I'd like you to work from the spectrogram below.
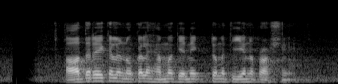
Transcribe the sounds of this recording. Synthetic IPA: aːd̪ɐɾeːkɐlɐnokɐlɐɦæməkenek̚ʈːɐmət̪ijɐnɐprɐʂnɐjḛ

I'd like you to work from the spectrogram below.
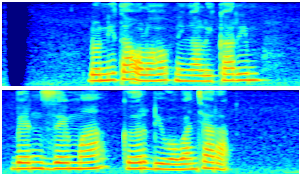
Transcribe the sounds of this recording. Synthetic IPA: dɔnit̪aɔlɔɦɔk̚niŋalikaɾim | bɛnzɛmakɨrdiwawaɲt͡ʃaɾa

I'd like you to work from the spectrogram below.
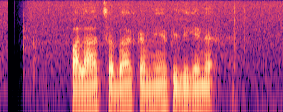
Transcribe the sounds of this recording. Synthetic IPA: palaːt̪səbaːkɾəmijəpiliɡenə

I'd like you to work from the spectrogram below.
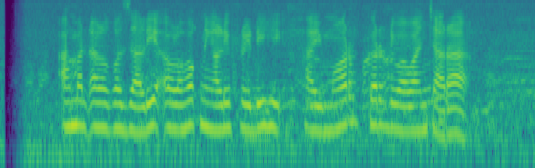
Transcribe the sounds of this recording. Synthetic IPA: ʔa̰hmad̪alɣɔzaliʔɔlɔɦɔk̚niŋalifɾidihajmɔrkɨrdiwawaɲt͡ʃaɾa

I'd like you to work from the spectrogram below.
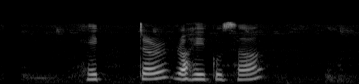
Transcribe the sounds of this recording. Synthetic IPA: hek̚ | tʌɹːʌɦekosʰʌ

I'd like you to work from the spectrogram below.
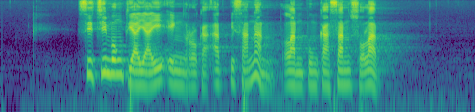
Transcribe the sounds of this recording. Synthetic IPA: sid̥ʒ̥i̤mʊŋd̪̥i̤ajaiʔɪŋrokaʔat̪̚pisananlanpuŋkasansolat̪̚

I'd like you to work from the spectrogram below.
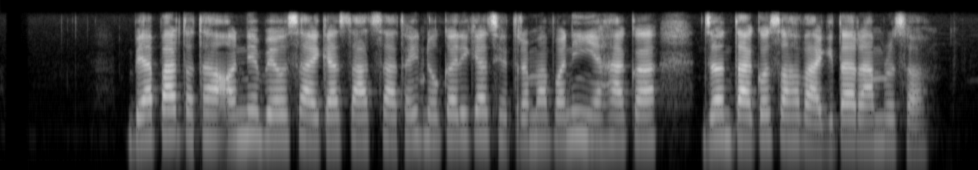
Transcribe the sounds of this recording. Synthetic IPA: bjapart̪ʌt̪ʰaʔʌnjʌbjʌbʌsajkasat̪ʰsat̪ʰʌjnokʌɾikat͡sʰet̪rʌmapʌnijʌɦãkad͡zʌnt̪akosʌɦʌbʱaɡit̪aɾamrot͡sʰʌ

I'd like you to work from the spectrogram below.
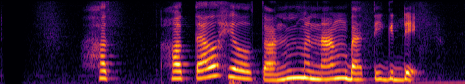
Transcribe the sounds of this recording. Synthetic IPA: hɔt̪ɛlhilt̪ɔnmənaŋbat̪iɡədɛʔ

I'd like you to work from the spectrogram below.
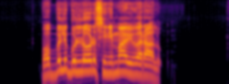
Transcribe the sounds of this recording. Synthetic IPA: bobːulibulːoːɽusinimaːʋiʋɐɾaːlu

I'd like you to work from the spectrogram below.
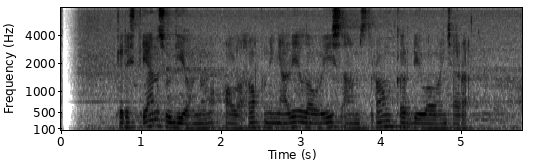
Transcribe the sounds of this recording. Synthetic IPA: kɾist̪iansuɡiɔnɔɔlɔɦɔk̚niŋalilɔisamst̪ɾɔŋkɨrdiwawaɲt͡ʃaɾa̰

